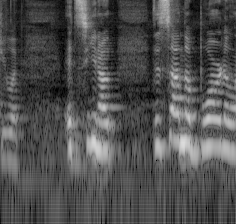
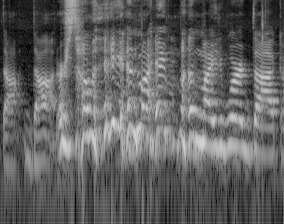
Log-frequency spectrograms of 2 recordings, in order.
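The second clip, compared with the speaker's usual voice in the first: laughing; 2 semitones higher, 5 dB louder than usual. Real, not acted. Describing her Word doc notes to viewers, laughing. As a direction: let the laugh burst through the words.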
